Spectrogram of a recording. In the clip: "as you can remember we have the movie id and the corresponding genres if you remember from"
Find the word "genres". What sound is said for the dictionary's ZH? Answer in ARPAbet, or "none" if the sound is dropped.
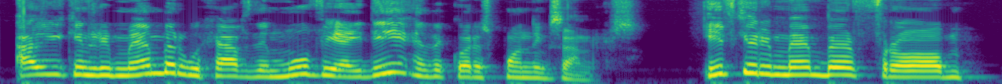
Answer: Z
